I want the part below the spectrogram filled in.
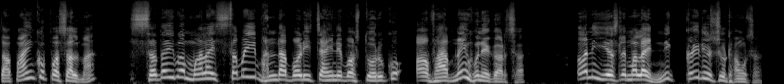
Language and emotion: Nepali, angry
